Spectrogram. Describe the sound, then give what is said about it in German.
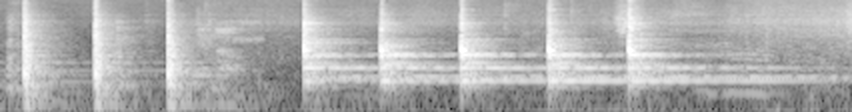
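Wooden claves strike a table in eight sharp knocks: three quick, dry hits, then after a short pause five more evenly spaced blows whose woody tone rings on briefly after each impact. “Ja, hier mit auf den Tisch hauen, so.”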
